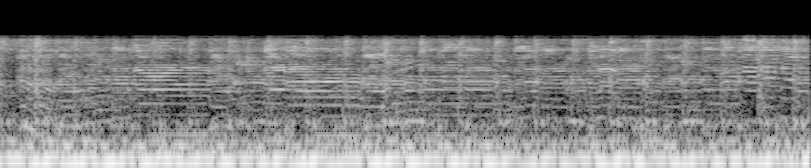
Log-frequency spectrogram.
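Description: Live rockabilly band playing loud, led by an orange Gretsch hollow-body electric guitar picking a run of single-note lead lines over a heavy bass-and-drums low end.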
